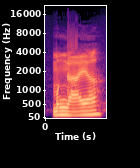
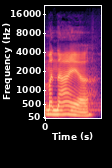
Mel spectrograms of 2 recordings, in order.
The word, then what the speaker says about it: Mangaya: She likes saying her name is Manaya, and I'm like, bah, say her name right. Don't be. That's not what you was named, bro. You're not Manaya. You're Mangaya. Yeah.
